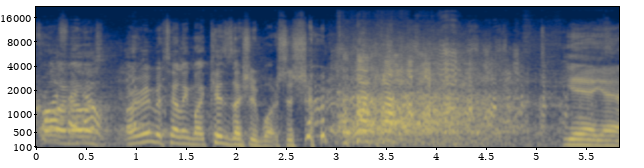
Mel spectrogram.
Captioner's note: laughter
